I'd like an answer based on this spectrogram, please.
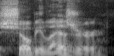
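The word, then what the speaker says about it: W żłobie leży: infant Holy Infant lowly in Polish you pronounce it as shil leure and so there's lots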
